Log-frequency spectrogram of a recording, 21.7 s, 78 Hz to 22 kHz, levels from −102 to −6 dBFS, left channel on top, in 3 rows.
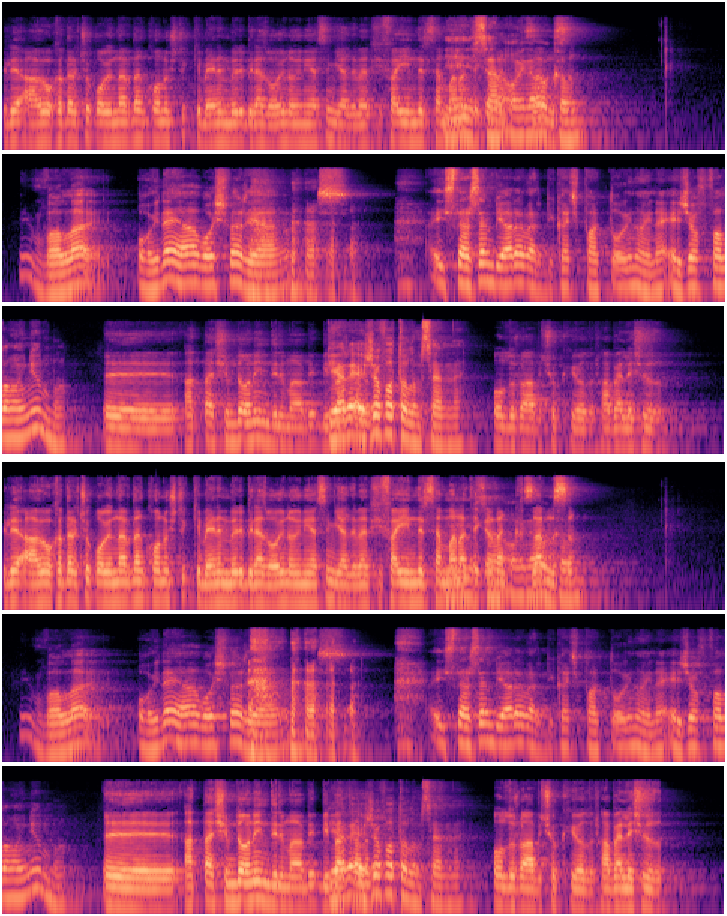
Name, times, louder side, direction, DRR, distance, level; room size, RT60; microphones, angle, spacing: voice 1, 0.0-5.8 9.7-10.8 11.1-11.4 15.5-18.2 19.4-21.0, right 5 dB, 55° right, 0.4 m, -27 dB
voice 2, 4.4-5.8 7.4-8.3 8.6-10.7 11.5-15.1 17.7-19.1, left 4 dB, 30° left, 0.3 m, -26 dB
25.5 x 11.0 x 4.2 m
head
